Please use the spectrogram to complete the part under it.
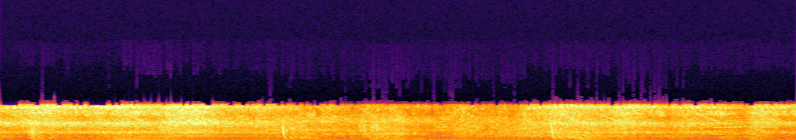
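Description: Laser weapons zap and fire.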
